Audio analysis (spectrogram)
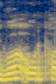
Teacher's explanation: व और फ आता है, दंत ओष्ठ होता है।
